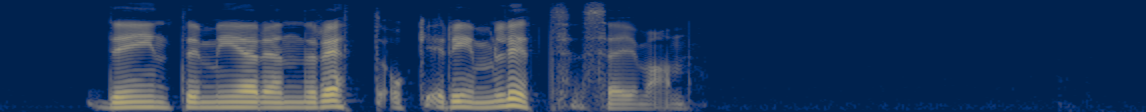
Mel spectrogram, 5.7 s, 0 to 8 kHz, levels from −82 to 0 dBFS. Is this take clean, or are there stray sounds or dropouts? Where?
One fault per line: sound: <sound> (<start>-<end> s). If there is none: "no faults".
no faults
